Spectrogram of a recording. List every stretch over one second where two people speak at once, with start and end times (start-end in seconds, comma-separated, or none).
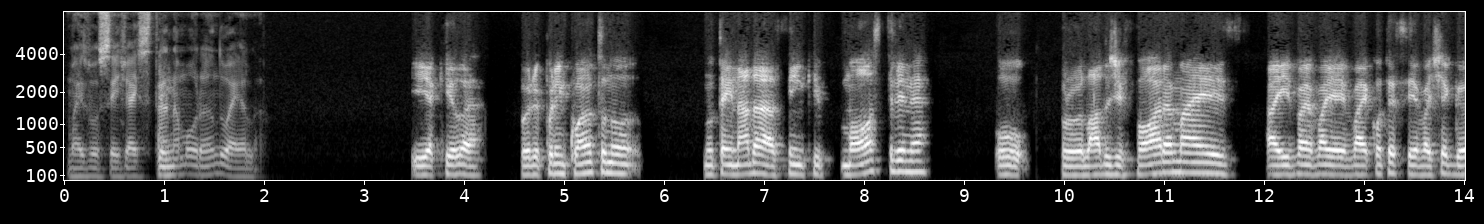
none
